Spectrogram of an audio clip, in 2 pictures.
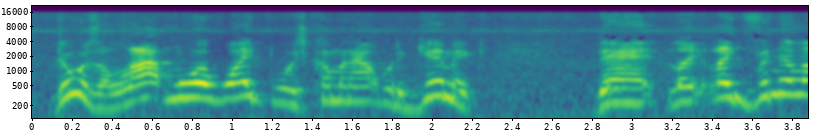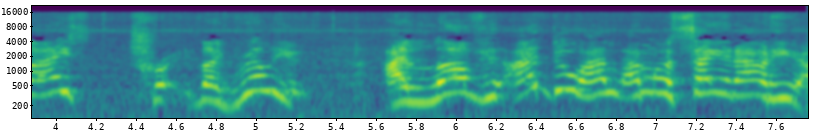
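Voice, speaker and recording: A man's voice: very high voice, low-quality recording. A man talking candidly in an interview as a rapper, with slangy, streetwise speech peppered with swearing.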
